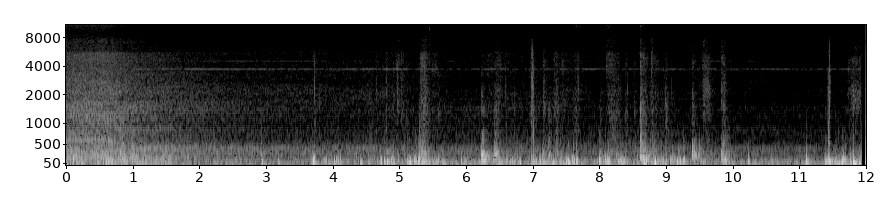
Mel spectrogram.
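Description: Laser cutter's exhaust blower running with a steady low hum. A rush of air fades over the first second or two, and irregular low thumps and knocks sound over the hum.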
